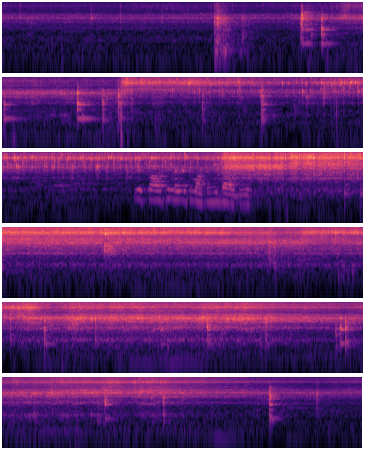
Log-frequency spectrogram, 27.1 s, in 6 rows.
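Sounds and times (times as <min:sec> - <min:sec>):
onions sizzling in hot oil: 0:00.0 - 0:27.0
spatula tapping metal pot: 0:03.7 - 0:04.8, 0:05.4 - 0:06.1, 0:22.2 - 0:22.5, 0:23.8 - 0:24.7, 0:25.9 - 0:26.2.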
